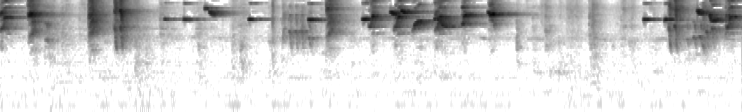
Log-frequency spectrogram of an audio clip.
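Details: Saffron finch, Avalanche song, with scattered high chirps building into a rapid tumbling phrase, a pause, then renewed twittering.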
